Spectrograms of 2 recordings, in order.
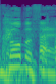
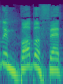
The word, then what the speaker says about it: Boba Fett: Which I'm kind of looking forward to if they've got some kind of, wait, how do I pronounce this? Boba Fett? – It's Boba Fett. – I said Boba Fett the other day. – He called him Bubba Fett the other day, and I'm like, that's the redneck version of Boba Fett.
